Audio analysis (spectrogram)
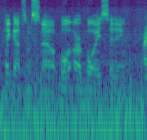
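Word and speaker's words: Boys City: up some snow or boy city. I think they Is it Boise or Boys? It's Boy City. Boy. Yeah. So, I've been saying it wrong the whole time.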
